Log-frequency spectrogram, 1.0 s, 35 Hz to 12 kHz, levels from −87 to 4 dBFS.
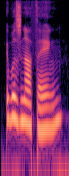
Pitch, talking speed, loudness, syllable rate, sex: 200 Hz, 175 wpm, -16 LUFS, 4.9 syllables/s, female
